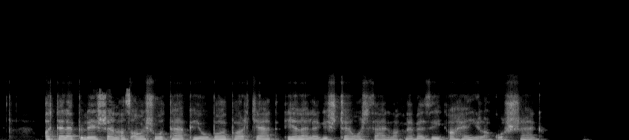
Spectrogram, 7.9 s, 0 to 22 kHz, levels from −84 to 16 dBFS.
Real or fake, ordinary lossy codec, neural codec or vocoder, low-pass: fake; Opus, 24 kbps; codec, 16 kHz, 16 kbps, FunCodec, trained on LibriTTS, 50 frames a second; 7.2 kHz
